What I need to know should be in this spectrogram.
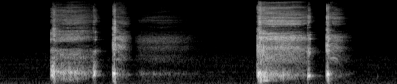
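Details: Two bouts of about three harsh coughs each, with a breathy intake of air between them, from an adult female while sick: cough.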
